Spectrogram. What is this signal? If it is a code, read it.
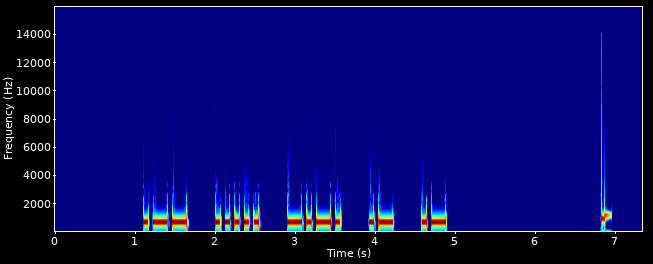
Morse code, heard as a keyed tone, about 20 wpm, spaced as for 15 wpm, 700 Hz. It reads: W5CAA
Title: 128 Lesson 21g - Number 6 - Call Signs 20wpm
